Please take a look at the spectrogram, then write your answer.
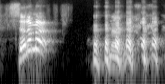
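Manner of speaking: high, slow laugh through the words. Real, not acted. Laughing at vaccine joke.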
